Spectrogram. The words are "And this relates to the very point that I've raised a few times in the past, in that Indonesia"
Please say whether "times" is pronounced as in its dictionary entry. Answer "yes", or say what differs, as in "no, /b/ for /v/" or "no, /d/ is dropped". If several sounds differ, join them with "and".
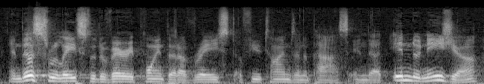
yes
